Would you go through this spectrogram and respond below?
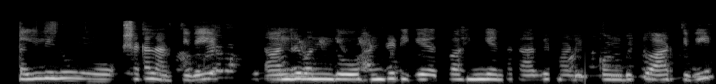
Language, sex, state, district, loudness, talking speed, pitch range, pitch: Kannada, female, Karnataka, Shimoga, -22 LUFS, 110 wpm, 225-260 Hz, 235 Hz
